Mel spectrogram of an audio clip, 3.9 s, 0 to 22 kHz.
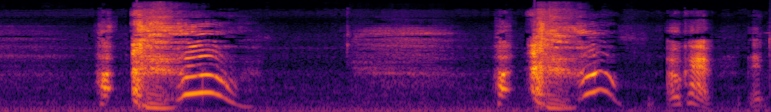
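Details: A girl gives two sharp sneezes, each with a voiced cry, triggered by a COVID-19 self nasal swab test. Reflex sneezing after nasal swabbing.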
